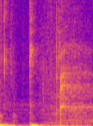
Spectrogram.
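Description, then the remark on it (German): A few sharp, irregular keystroke clicks on a computer keyboard as a web search is typed, fairly quiet, with short gaps between the taps and no talking. “Ja, so, ich, ich zücke meine Tastatur.”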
